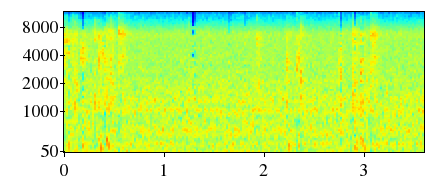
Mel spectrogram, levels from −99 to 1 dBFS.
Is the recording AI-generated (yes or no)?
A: no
